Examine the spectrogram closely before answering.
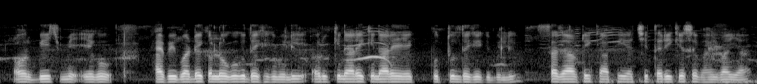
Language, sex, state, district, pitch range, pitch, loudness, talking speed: Bhojpuri, male, Uttar Pradesh, Ghazipur, 120-130 Hz, 125 Hz, -16 LUFS, 215 wpm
